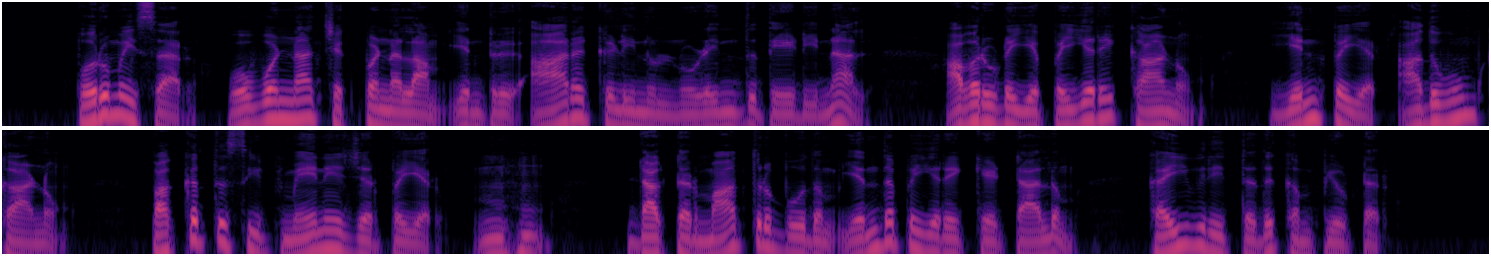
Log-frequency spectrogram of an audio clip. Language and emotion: Tamil, neutral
